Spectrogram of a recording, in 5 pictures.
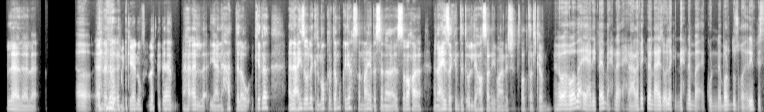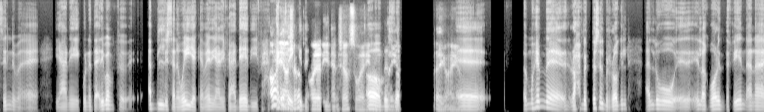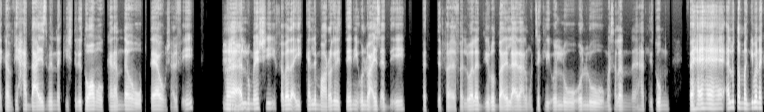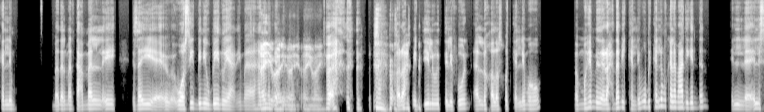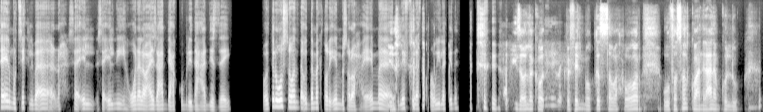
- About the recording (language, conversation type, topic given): Arabic, podcast, تحكيلي عن مرة ضاع منك تليفونك أو أي حاجة مهمة؟
- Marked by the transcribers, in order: laugh; laugh; laugh; other background noise; laugh; chuckle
